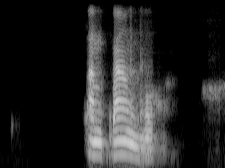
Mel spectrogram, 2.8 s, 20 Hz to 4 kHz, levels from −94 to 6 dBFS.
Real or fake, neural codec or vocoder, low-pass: fake; codec, 16 kHz, 0.8 kbps, ZipCodec; 3.6 kHz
